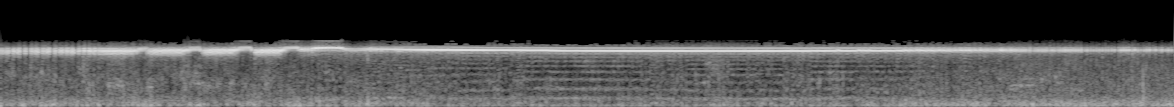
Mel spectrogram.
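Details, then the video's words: Singapore Botanic Gardens cricket sings a shrill, piercing high-pitched note, first in a few stuttering pulses, then holding one long continuous ringing trill that fades slightly at the close; soft low ambient noise beneath. "Cricket Making Sound at Singapore Botanic Gardens"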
